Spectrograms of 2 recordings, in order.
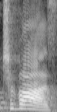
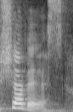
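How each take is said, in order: First: The first syllable has the vowel of 'father'. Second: The first syllable has the vowel of 'bed'. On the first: Someone else gets the name wrong. The speaker calls it wrong. "How do you get Chavaz out of Chevis?" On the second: The owner of the name says it. The speaker calls it right. "I will say, "Hi, I'm Chevis.""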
